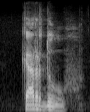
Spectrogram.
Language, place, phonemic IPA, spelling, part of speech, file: Occitan, Béarn, /kaɾˈðu/, cardon, noun, LL-Q14185 (oci)-cardon.wav
- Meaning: thistle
